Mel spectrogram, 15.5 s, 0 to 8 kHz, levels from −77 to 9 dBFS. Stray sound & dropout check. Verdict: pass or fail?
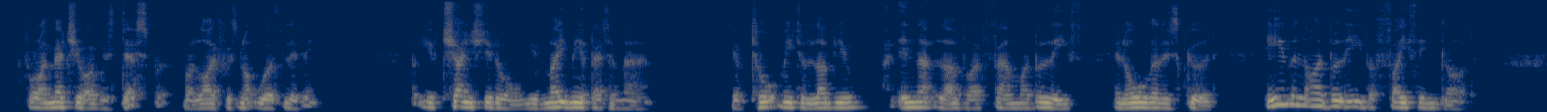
pass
